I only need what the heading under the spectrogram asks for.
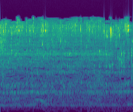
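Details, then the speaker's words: Hot water tap running after a new water heater tank was installed with SharkBite connectors and the breaker switched back on; steady, even hiss of freely flowing water with no sputtering, banging or air spitting—normal flow. "we made a mess of the tub but the good news is now we have hot running water nice"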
